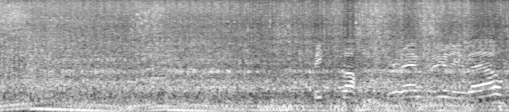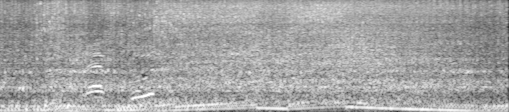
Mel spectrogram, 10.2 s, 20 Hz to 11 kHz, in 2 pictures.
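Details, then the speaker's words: 1969 VW Beetle 1500cc air-cooled flat-four idling shortly after a cold start on a bit of choke, started on the third try; even, steady low chuff with no misses or knocks; normal idle. "I just love this sound the air-cooled Volkswagen sound is music to my I don't know what do you think"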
